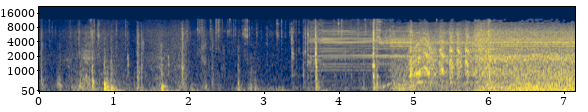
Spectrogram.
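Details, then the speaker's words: 1988 Dodge Dakota 3.9L V6 TBI after throttle kicker (idle air control) rebuild, air box off and vacuum lines open: cranks a few seconds, then catches into a loud, fast idle because the IAC is extended too far. "it looks like it's pretty far advanced so it might be kind of loud when it turns on and she won't run quite right because there's some open vacuum lines to the engine"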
